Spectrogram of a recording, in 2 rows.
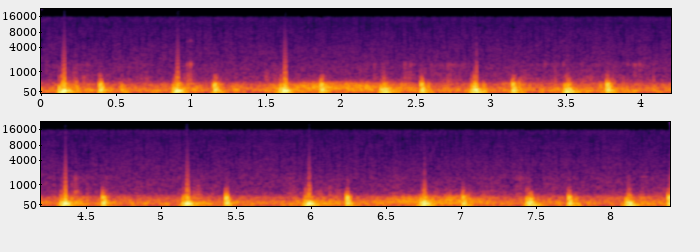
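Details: Recorded in person, a steady, regular lub-dub heartbeat at about 83 beats per minute, with clear paired thumps over a faint low hum.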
